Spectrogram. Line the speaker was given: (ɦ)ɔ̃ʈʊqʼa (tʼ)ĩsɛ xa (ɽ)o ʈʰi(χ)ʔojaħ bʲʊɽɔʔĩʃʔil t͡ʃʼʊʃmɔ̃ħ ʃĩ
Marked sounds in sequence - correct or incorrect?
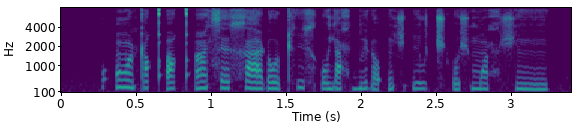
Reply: incorrect, incorrect, correct, incorrect

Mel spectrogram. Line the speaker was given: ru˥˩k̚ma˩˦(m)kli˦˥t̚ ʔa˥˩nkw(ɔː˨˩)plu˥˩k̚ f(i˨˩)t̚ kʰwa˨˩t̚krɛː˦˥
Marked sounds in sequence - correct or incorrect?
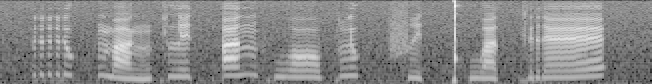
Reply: incorrect, incorrect, correct

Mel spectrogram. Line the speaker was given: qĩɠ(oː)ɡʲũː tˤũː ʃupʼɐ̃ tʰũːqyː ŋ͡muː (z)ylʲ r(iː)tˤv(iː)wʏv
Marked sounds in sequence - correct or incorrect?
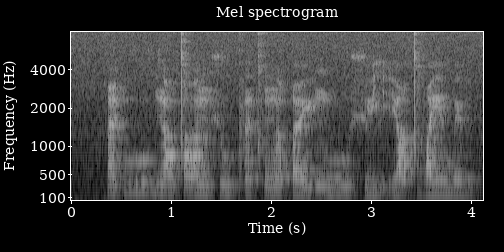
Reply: incorrect, incorrect, incorrect, incorrect

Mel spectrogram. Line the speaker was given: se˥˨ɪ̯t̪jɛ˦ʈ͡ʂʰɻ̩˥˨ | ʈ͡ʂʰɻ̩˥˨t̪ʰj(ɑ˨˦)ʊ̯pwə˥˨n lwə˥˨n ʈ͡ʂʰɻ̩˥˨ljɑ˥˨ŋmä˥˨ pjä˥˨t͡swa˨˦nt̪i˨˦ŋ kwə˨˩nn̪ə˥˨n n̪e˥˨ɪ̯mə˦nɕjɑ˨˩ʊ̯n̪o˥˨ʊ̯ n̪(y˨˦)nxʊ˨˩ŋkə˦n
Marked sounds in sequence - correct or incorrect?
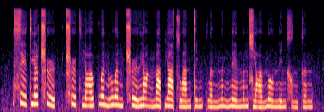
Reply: correct, incorrect

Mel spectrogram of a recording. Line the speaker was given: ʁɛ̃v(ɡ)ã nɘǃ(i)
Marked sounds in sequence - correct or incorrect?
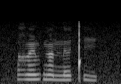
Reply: correct, correct

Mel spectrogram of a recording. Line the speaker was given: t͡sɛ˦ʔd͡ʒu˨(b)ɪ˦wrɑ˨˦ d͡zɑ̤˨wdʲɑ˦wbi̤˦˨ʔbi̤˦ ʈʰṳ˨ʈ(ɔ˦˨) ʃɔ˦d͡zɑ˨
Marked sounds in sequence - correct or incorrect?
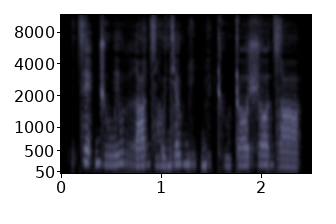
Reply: incorrect, incorrect

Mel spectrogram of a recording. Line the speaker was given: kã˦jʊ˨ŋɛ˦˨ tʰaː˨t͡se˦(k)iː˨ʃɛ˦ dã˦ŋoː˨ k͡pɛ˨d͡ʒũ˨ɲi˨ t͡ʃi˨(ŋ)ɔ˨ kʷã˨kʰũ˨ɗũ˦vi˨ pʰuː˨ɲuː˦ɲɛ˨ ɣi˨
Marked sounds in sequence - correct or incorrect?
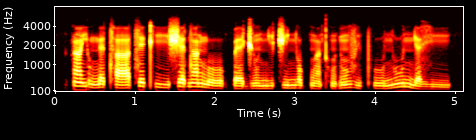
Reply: incorrect, incorrect

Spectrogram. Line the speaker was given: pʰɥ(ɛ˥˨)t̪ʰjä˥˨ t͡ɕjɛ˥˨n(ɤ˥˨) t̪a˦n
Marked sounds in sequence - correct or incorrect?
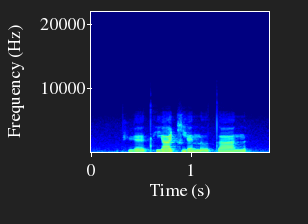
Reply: incorrect, correct

